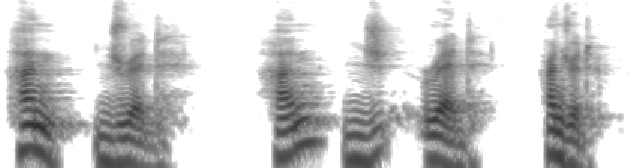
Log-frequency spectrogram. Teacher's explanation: doesn't really sound like dr we don't say hunt read ok it's too difficult for the tongue to make the quick switch so this sounds like JR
